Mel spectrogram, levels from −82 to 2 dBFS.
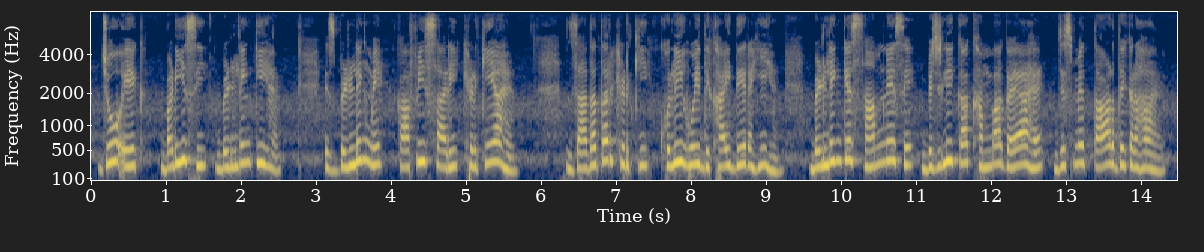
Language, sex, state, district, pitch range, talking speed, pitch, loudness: Hindi, female, Maharashtra, Nagpur, 245-305 Hz, 155 wpm, 265 Hz, -14 LUFS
